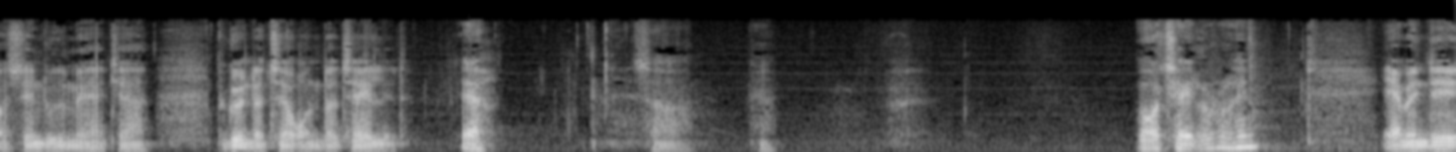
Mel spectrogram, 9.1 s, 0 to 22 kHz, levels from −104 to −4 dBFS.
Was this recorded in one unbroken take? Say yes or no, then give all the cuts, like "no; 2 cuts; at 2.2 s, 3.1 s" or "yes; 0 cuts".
yes; 0 cuts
